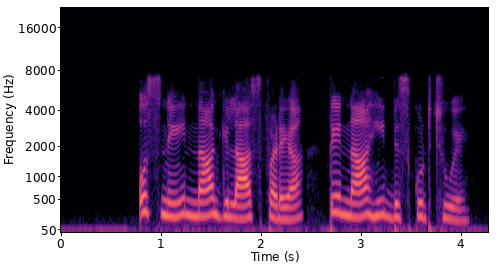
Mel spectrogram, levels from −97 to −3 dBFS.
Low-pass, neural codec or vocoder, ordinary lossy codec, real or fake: 7.2 kHz; vocoder, 44.1 kHz, 128 mel bands every 512 samples, BigVGAN v2; Opus, 32 kbps; fake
